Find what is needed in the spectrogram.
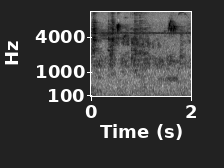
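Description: Near silence with a faint, high bird chirp about one and a half seconds in.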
